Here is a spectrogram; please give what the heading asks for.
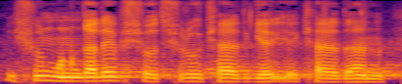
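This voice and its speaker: A man telling a story in a sermon, shifting between hushed and loud, dramatic delivery. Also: mid-range voice, steady tone, creaky. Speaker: preacher. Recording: hall reverb with faint ambient noise.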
